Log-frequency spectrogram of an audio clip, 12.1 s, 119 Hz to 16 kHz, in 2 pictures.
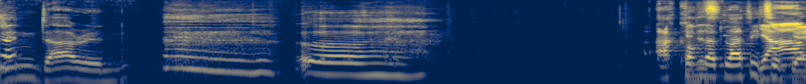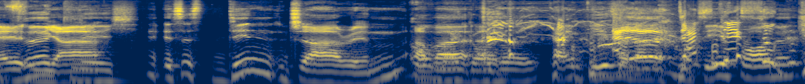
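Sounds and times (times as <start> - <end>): man moaning long vowels: 1.3 - 3.2.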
